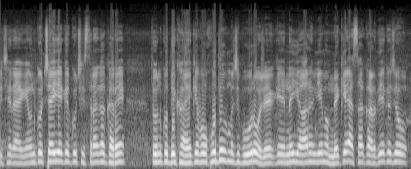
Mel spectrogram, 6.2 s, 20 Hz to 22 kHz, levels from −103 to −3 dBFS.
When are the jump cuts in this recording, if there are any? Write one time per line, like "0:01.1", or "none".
none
